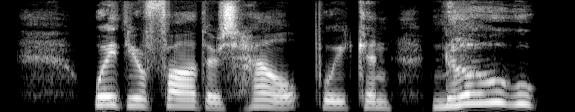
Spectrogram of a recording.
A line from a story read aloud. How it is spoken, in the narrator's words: Gliss said urgently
